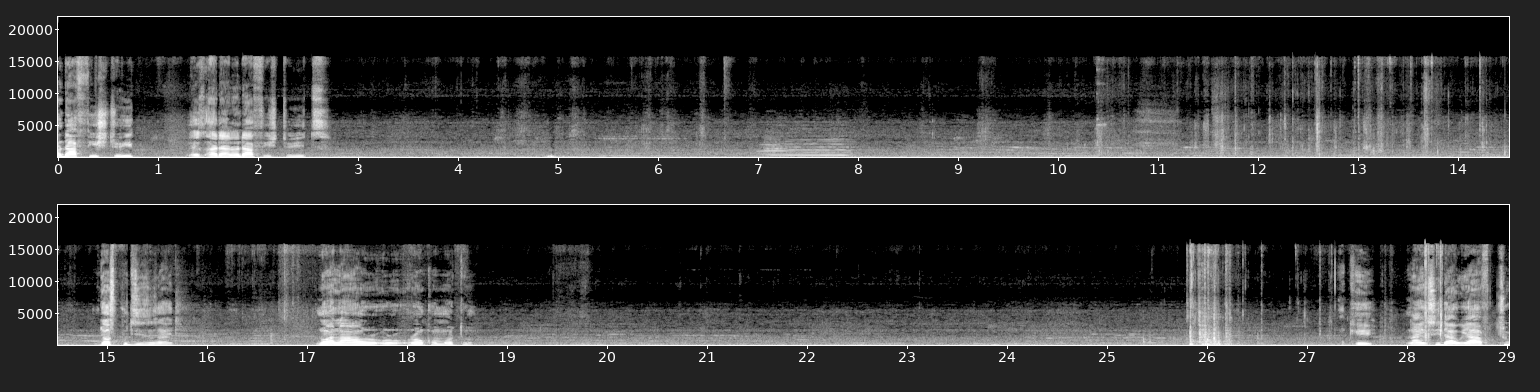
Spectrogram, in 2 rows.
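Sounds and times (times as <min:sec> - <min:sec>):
faint steady background sound: 0:00.0 - 0:29.0.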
